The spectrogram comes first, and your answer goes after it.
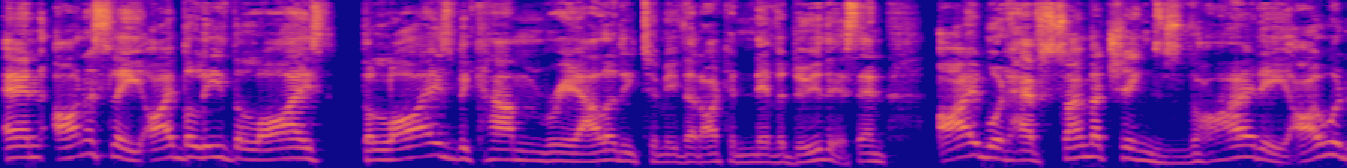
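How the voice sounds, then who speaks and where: Over a quiet background, a man with an Australian accent speaks at a moderate pace with hardly any pauses, in a somewhat breathy, energetic tone. His pitch is fairly high and swings very widely. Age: 60s. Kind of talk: casual interview.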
